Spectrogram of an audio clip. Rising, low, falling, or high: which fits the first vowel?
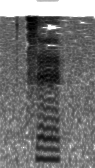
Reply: high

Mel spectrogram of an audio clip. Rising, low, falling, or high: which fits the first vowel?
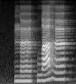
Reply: low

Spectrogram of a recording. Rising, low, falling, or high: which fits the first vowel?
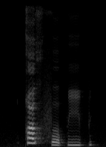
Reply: high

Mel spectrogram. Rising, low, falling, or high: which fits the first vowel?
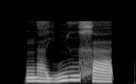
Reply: low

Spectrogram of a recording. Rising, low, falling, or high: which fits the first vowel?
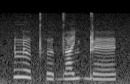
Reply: falling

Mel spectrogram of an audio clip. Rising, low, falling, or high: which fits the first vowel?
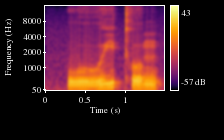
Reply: rising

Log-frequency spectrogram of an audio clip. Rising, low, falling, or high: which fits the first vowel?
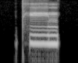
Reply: high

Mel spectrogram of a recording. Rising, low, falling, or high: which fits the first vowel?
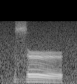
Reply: falling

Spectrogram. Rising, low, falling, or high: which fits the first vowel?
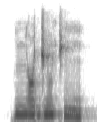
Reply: high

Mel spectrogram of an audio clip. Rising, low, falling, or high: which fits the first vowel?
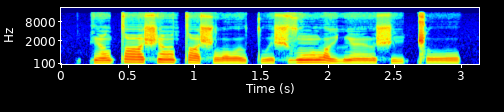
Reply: rising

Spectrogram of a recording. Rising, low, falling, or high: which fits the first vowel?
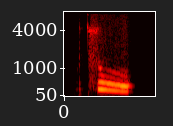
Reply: falling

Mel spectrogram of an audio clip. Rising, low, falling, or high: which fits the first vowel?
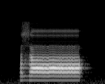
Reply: high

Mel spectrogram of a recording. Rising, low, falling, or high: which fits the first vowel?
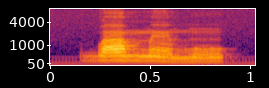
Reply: high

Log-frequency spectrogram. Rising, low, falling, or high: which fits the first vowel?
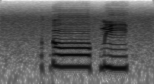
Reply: high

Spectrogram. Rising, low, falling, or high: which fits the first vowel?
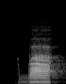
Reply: low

